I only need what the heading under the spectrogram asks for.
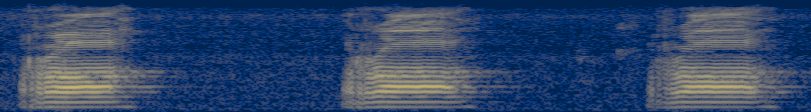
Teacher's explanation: এরপরটা হচ্ছে র, জিহ্বার আগার উল্টা পিঠ, জিহ্বার আগার উল্টা পিঠ, মানে এই যে জিহ্বাটা আছে এটার উল্টা পিঠ, এই পিছনের পিঠটা এটা উপরের তালুর সঙ্গে লাগবে, লেগে একটু কম্পন মতো আওয়াজ হবে র র র, এরকম ভাবে।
